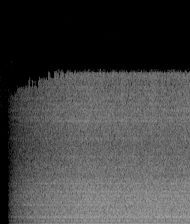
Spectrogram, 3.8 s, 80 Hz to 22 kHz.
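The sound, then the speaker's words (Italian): Large ventilation fans regulating the airflow in a hall in the industrial zone of Kiel, Germany, 90 km north of Hamburg, start up and settle into a steady, loud mechanical roar, with a deep low hum and faint tonal whine underneath, and no voices. “Grandi ventilatori regolano il flusso d'aria in un capannone situato nella zona industriale di Kiel, 90 km a nord di Amburgo.”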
